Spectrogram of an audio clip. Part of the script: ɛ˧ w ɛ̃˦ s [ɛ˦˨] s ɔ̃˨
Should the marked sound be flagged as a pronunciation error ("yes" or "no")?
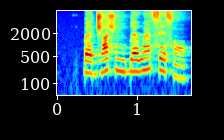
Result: yes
